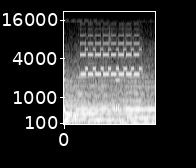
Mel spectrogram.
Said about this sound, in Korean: 이거 전화 좀 받아줘요.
